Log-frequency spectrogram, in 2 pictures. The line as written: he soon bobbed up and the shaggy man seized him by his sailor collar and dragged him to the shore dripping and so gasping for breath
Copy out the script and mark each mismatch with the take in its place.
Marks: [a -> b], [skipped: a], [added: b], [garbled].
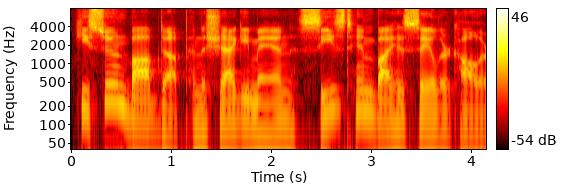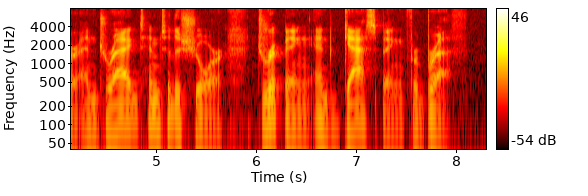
he soon bobbed up and the shaggy man seized him by his sailor collar and dragged him to the shore dripping and [skipped: so] gasping for breath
